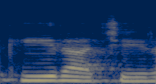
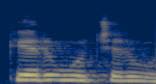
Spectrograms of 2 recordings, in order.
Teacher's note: క అనేది చ గా మారితే అది మనకు తాలవ్యకరణము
